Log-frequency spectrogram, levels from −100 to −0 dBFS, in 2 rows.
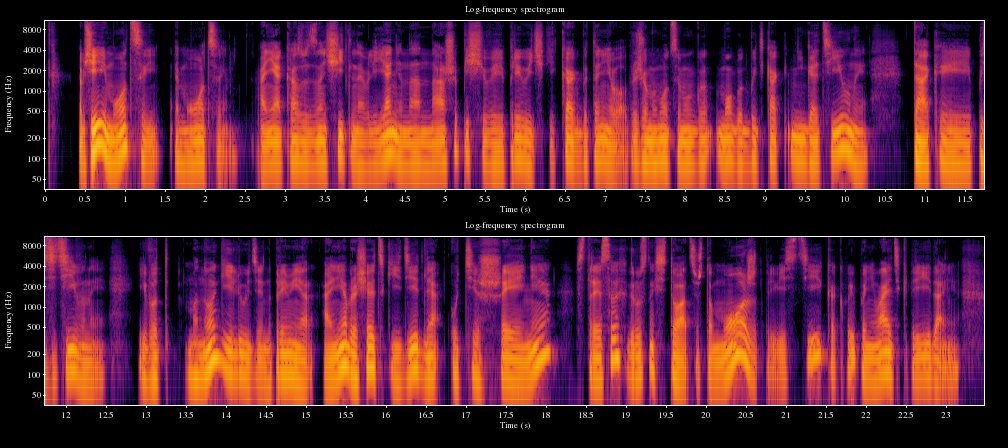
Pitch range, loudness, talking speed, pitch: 85-110 Hz, -28 LUFS, 130 wpm, 95 Hz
